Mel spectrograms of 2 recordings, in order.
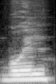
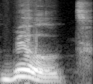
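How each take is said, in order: First: The vowel starts with a u-like glide. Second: The vowel is a plain short i. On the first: The speaker calls it wrong. "অনেকে বইল্ট বলে, এগুলো বলা যাবে না" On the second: The speaker calls it right. "এখানে ইউ এর উচ্চারণ হয় না"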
